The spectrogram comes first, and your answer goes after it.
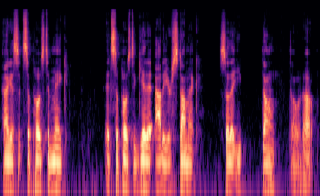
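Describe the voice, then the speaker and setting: Recorded on a phone camera, a young man gives an earnest, halting, emotional testimony about his own life. His voice is fairly low, creaky and monotone.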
